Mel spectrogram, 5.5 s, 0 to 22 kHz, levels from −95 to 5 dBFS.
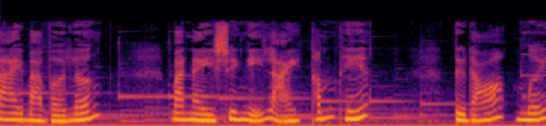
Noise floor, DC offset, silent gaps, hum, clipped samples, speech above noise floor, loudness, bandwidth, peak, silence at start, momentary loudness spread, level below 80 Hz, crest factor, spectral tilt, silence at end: -40 dBFS; 3%; none; none; under 0.1%; 25 dB; -17 LUFS; 11 kHz; -4 dBFS; 0 s; 7 LU; -52 dBFS; 12 dB; -7 dB/octave; 0 s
